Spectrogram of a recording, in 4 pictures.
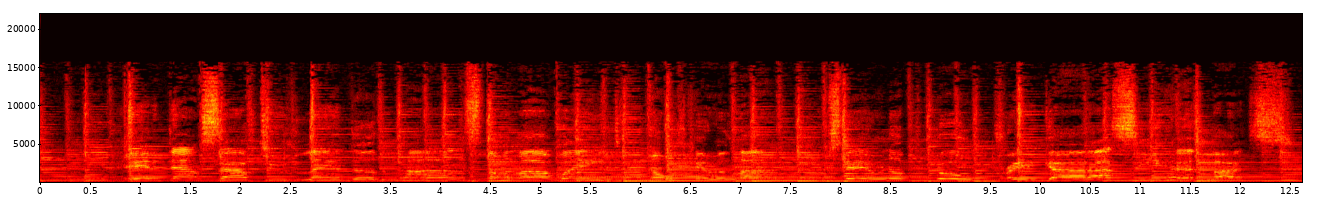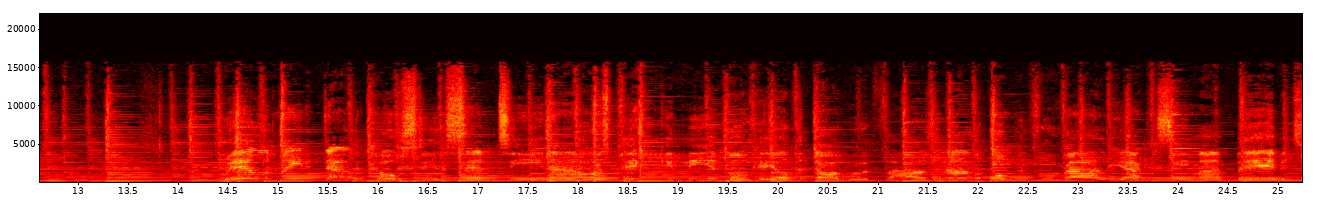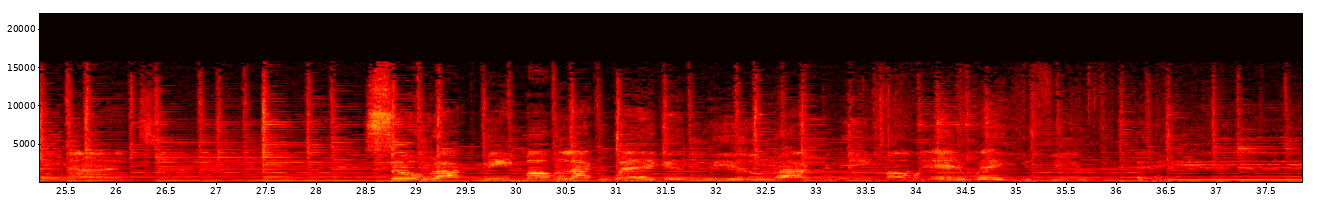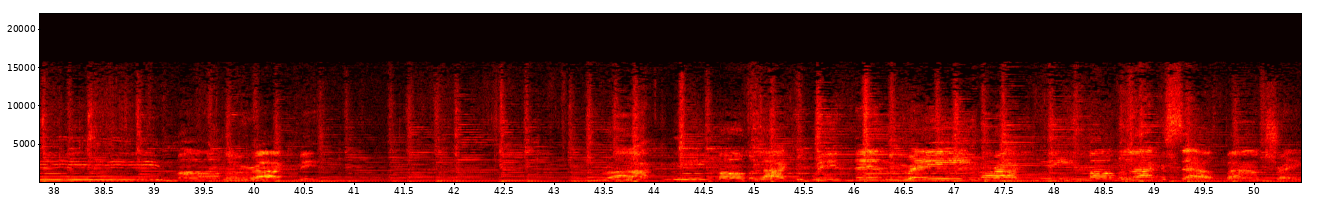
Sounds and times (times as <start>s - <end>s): Music: 0.0s - 50.4s.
